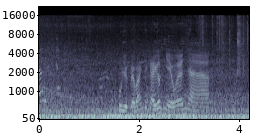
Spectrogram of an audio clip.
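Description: Busy outdoor market ambience: a steady low rumble with people talking nearby, the voices clearest in the middle of the stretch.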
